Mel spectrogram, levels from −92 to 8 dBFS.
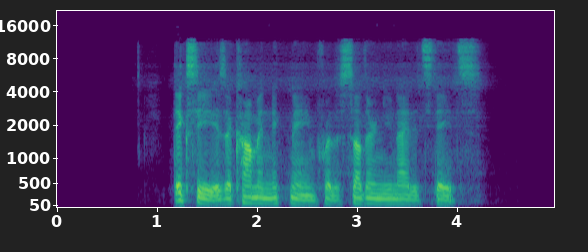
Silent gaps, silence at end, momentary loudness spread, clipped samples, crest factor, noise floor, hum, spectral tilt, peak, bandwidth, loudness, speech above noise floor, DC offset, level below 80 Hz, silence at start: none; 0.75 s; 10 LU; under 0.1%; 20 dB; -90 dBFS; none; -5 dB/octave; -2 dBFS; 12.5 kHz; -21 LUFS; 69 dB; under 0.1%; -58 dBFS; 1.15 s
